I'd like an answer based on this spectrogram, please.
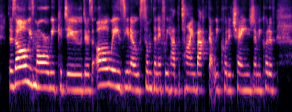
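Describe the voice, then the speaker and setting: A woman speaks with an Irish accent at a fairly high pitch and ordinary pitch variation. The recording is very clean, with a silent background. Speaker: therapist. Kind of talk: casual chat.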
